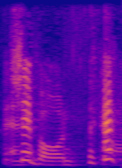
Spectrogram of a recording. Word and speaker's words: Siobhan: Shivon.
